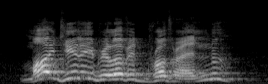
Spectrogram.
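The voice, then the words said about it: Mock Shakespearean English accent. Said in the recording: “all of a sudden, he has an English accent, and he's very Shakespearean.”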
